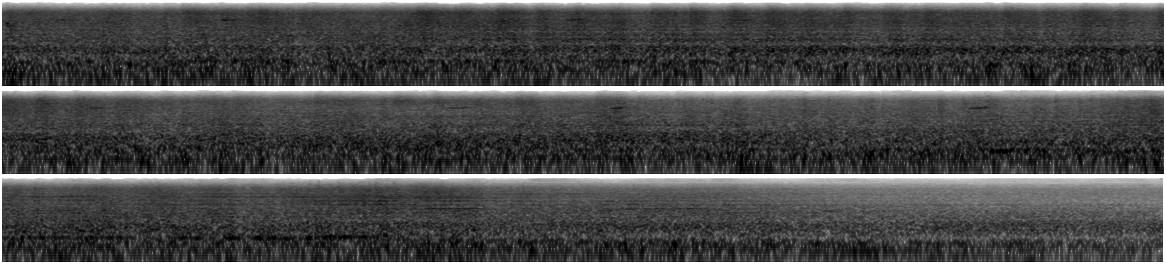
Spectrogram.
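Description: Autorack freight cars of a passing train rolling by, steel wheels running steadily over the rails. The noise eases off over the last few seconds as the end of the train passes.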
